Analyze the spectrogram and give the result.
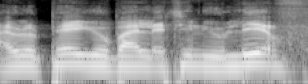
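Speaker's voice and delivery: put-on French accent. Voicing the bad guy's line on request: French accent. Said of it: "Give me that in a French accent".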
